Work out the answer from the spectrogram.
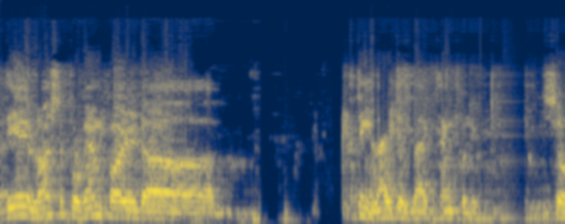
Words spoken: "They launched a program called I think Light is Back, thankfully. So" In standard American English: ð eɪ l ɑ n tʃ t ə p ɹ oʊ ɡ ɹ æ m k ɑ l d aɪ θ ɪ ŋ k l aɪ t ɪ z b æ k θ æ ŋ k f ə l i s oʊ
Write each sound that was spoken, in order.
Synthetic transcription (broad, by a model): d eɪ l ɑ n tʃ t ə p ɹ oʊ ɡ ɹ æ m k ɑ l d aɪ t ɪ ŋ k l aɪ t ɪ z b æ k t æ ŋ k f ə l i s oʊ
